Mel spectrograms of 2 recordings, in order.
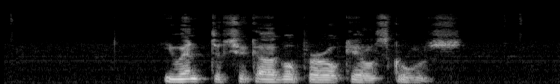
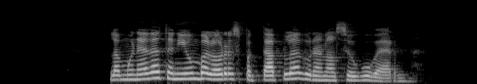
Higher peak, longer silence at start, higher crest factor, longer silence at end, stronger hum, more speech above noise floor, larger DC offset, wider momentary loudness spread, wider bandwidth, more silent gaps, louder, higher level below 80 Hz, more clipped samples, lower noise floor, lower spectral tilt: first, 0 dBFS vs -6 dBFS; first, 1.65 s vs 1.1 s; about the same, 20 dB vs 18 dB; first, 1 s vs 0.65 s; neither; second, 41 dB vs 57 dB; neither; about the same, 11 LU vs 9 LU; first, 11 kHz vs 7.8 kHz; neither; first, -19 LUFS vs -22 LUFS; first, -58 dBFS vs -68 dBFS; neither; second, -60 dBFS vs -78 dBFS; about the same, -6.5 dB/octave vs -6 dB/octave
